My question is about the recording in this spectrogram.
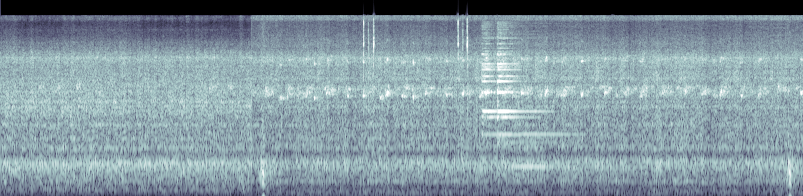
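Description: Steady hiss of a paint spray gun's compressed air with its air compressor running, broken by two short clicks, one about two and a half seconds in and one near the end.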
